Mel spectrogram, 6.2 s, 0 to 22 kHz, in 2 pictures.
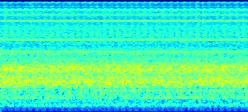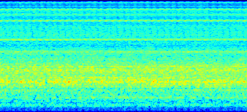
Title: WMA50 spinning without ballast, and very bad bearing noise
